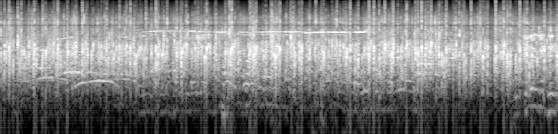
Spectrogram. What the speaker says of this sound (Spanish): Luciano, un fuerte aplauso.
